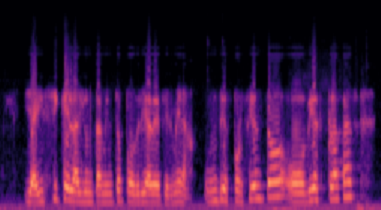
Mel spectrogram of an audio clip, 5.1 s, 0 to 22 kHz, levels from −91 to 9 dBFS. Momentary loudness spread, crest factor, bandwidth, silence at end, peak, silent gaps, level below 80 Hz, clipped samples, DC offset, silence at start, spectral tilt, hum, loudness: 8 LU; 12 dB; 8.4 kHz; 0.1 s; -10 dBFS; none; -54 dBFS; under 0.1%; under 0.1%; 0.35 s; -5.5 dB/octave; none; -22 LUFS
